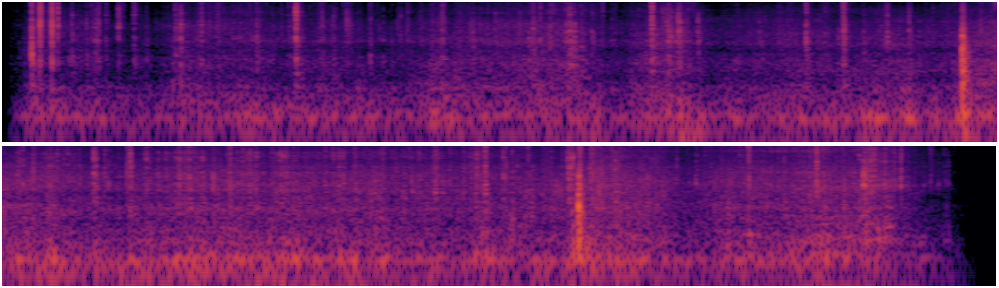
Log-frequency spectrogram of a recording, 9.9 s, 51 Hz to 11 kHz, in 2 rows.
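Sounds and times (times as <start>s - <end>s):
industrial crate being pulled slowly: 0.0s - 9.8s.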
